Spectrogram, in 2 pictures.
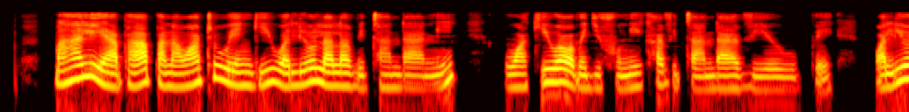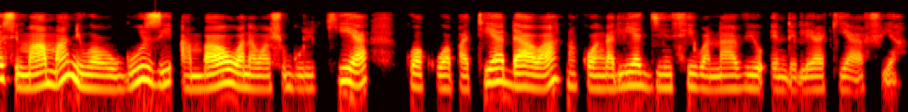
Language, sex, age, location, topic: Swahili, female, 25-35, Nairobi, health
